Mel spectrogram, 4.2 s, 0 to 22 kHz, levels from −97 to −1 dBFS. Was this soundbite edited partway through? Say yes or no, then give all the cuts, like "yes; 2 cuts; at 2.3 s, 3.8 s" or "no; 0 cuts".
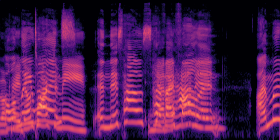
no; 0 cuts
